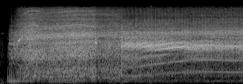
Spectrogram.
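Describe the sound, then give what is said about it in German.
A power drill drives screws into the crumbly stone of an old barn, giving a loud, steady high-pitched whine that runs without a break from start to end. “schraubt die letzten Schrauben in die bröckeligen Steine der alten Scheune am Konvikt in Prüm”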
